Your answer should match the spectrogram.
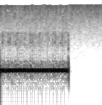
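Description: phone call dial tone

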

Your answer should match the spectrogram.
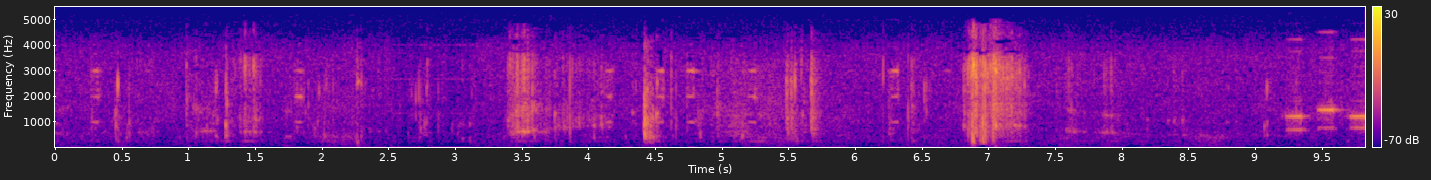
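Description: telephone keypad dialing tones

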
